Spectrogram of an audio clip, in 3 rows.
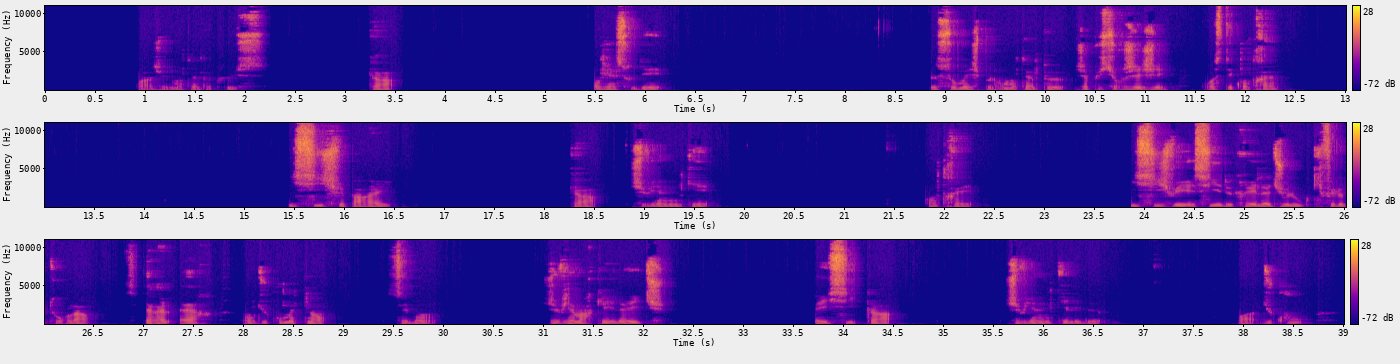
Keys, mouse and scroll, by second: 0.5 click, 1.8-3.0 drag, 3.1 k, 4.1 click, 4.1 k, 5.0 click, 5.8 Return, 6.3 right click, 7.2-8.3 right drag, 8.3-10.5 drag, 10.5 right click, 10.5 g, 10.7 g, 13.2 click, 13.4 middle click, 13.4 middle click, 13.5 middle click, 14.5 shift+middle click, 14.6 shift+middle click, 14.7 middle click, 14.8 middle click, 15.6 middle click, 15.9 middle click, 17.0 right click, 18.1 k, 18.8 click, 20.1 click, 21.3 Return, 21.6 middle click, 21.6 middle click, 21.7 middle click, 21.7 scroll, 22.8-26.8 middle drag, 27.0 ctrl+r, 28.7 click, 29.7-32.0 drag, 32.0 middle click, 33.9 k, 34.9 click, 36.2 click, 37.0 Return, 37.4-39.0 middle drag.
